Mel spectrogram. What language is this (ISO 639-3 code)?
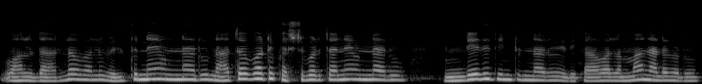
tel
